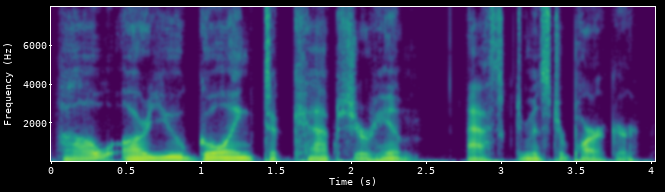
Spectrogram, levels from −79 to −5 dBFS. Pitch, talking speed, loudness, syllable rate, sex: 100 Hz, 150 wpm, -19 LUFS, 4.4 syllables/s, male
